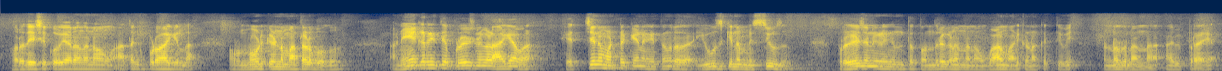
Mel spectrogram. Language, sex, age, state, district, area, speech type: Kannada, male, 30-45, Karnataka, Koppal, rural, spontaneous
